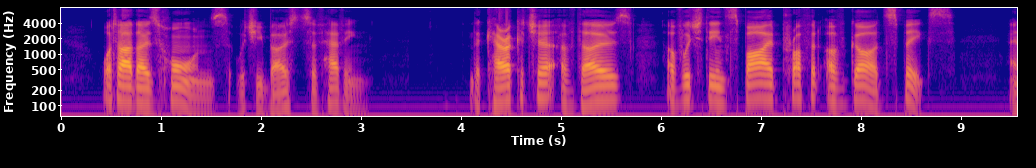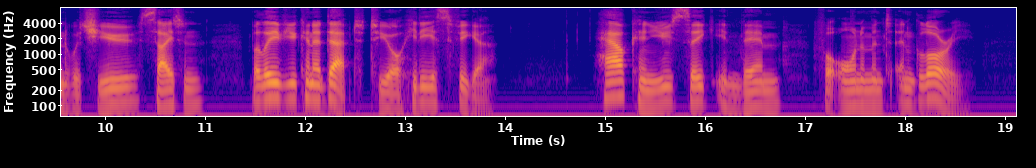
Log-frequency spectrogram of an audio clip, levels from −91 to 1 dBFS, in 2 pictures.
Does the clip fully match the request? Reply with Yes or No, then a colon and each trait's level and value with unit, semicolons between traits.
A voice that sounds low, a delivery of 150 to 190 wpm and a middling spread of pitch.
No: low, 110 Hz; average, 140 wpm; average, 3.9 semitones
